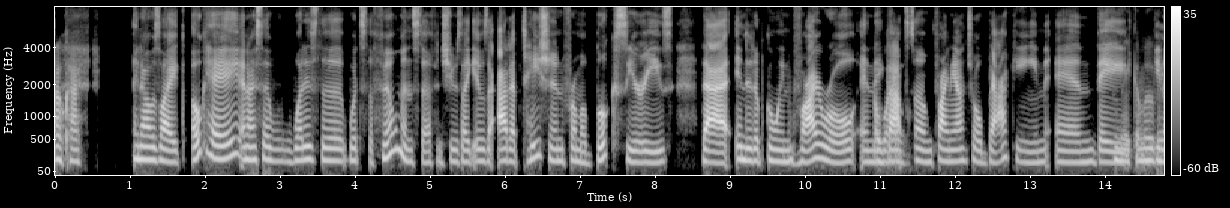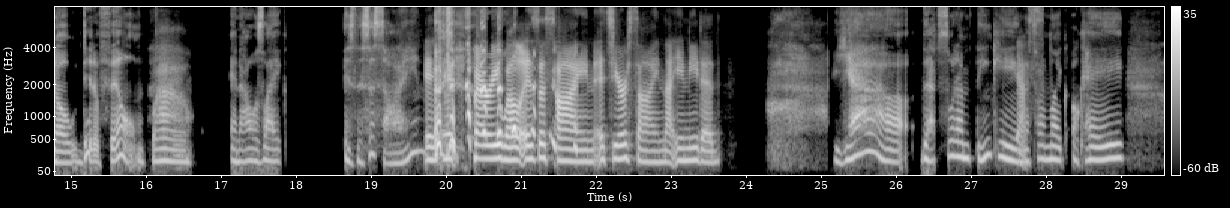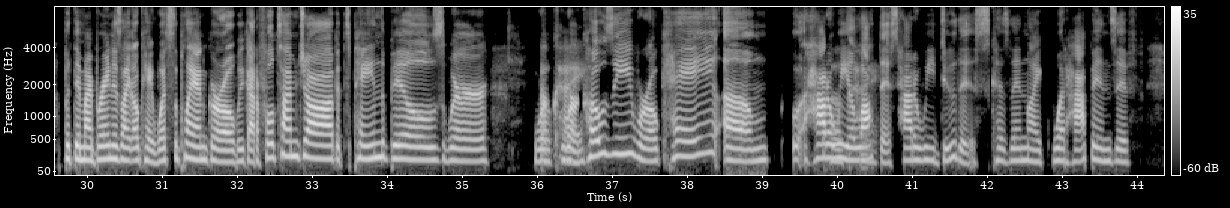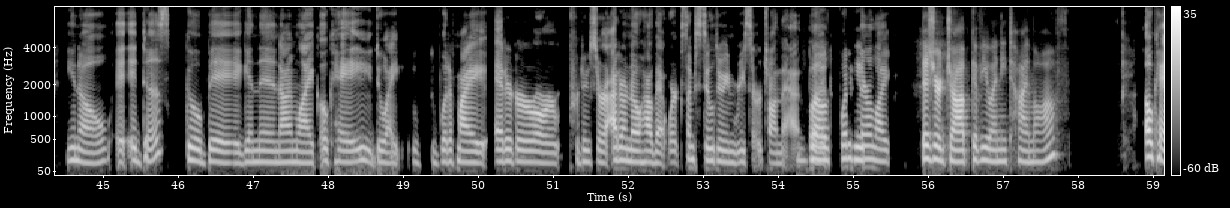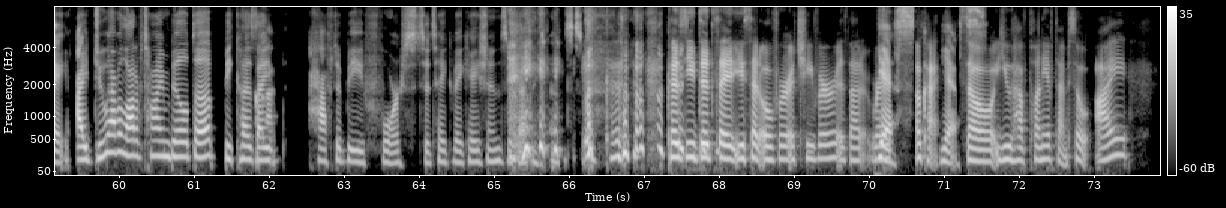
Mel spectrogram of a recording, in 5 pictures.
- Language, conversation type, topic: English, advice, How can I prepare for a major life change?
- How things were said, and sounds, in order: laugh; giggle; laughing while speaking: "'Ca"; giggle; laugh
